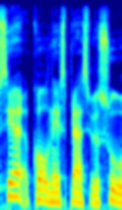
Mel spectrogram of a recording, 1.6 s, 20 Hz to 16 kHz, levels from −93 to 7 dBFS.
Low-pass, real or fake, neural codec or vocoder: 14.4 kHz; real; none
